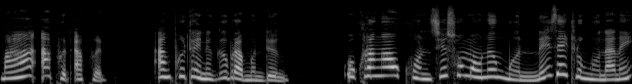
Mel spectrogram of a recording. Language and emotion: Bodo, surprised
